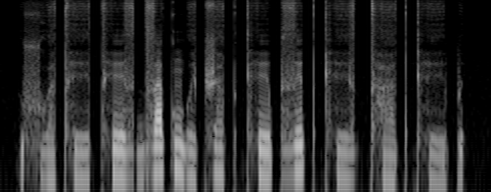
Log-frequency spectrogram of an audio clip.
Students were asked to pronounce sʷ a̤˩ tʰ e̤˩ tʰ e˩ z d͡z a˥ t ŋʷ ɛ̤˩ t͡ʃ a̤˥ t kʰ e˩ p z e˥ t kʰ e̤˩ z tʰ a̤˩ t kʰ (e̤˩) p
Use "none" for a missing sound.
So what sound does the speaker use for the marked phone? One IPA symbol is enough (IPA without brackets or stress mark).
e̤˩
